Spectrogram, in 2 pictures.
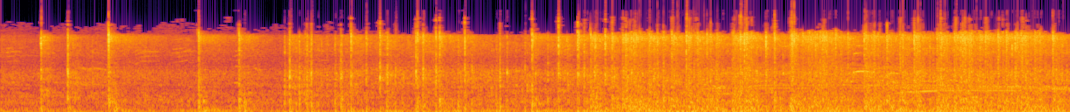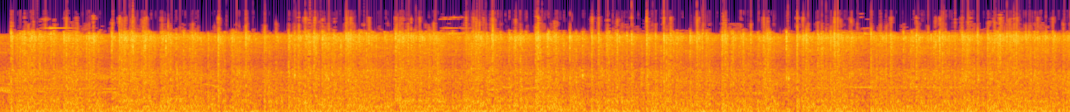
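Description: Aerial fireworks shells exploding: separate cracks and booms for the first few seconds, then from about six seconds in a dense, continuous barrage of bursts.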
